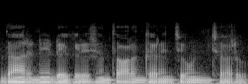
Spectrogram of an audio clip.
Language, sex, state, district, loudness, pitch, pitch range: Telugu, male, Telangana, Mahabubabad, -17 LUFS, 105 Hz, 100-110 Hz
